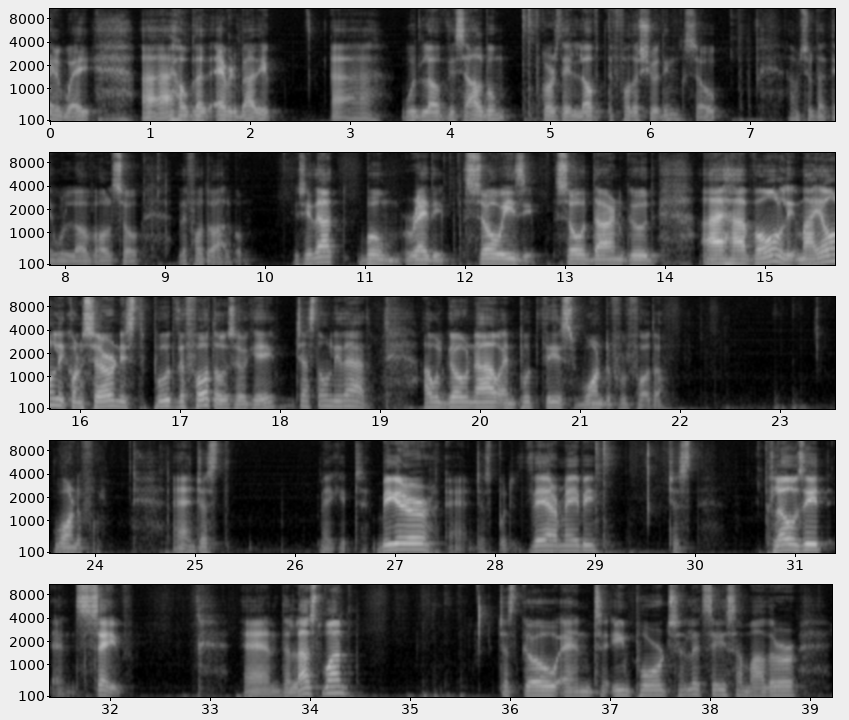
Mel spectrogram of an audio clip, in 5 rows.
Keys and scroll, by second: 4.7 shift+Return, 12.9 super+Tab, 22.9 super+-, 28.9 shift+Return, 29.5 Return, 35.3 super+Tab.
